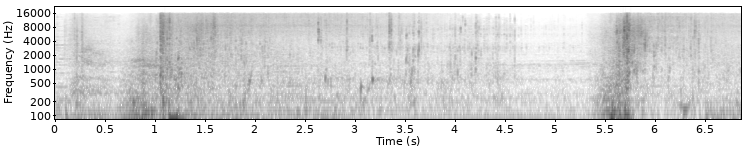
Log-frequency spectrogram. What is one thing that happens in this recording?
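Heavy blows land with deep, crunching thuds.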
